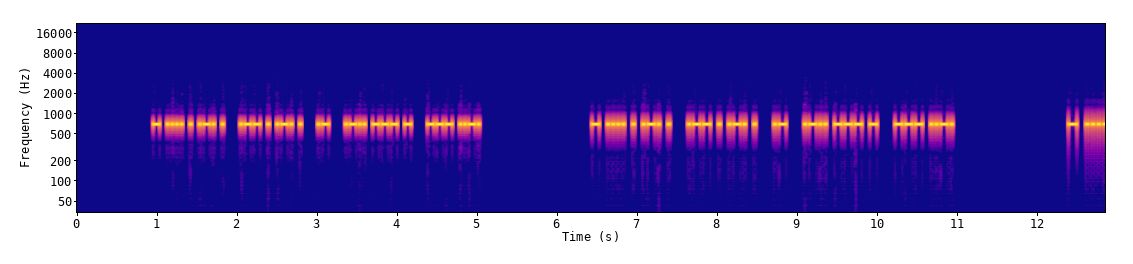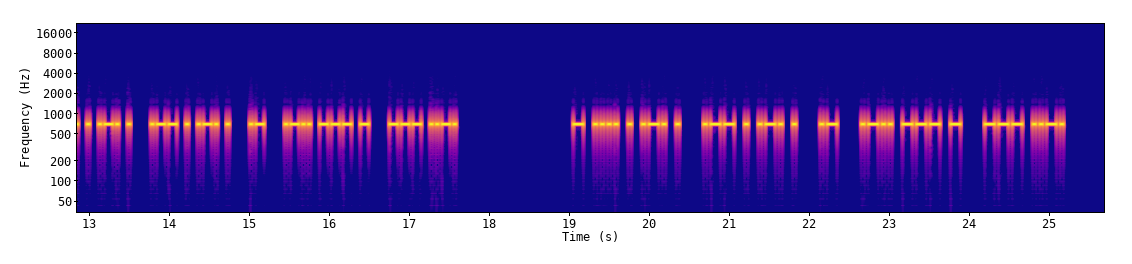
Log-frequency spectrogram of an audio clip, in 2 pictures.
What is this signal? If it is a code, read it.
Morse code, heard as a keyed tone, about 34 wpm, 700 Hz. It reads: THERE WERE A LOT OF THERE WERE A LOT OF THERE WERE A LOT OF THERE WERE A LOT OF
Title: Speed-Racing - Sets of 5 Words 28wpm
